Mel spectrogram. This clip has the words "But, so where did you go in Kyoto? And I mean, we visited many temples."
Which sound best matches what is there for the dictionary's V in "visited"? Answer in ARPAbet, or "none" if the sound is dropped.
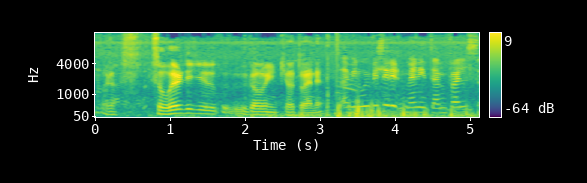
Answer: B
